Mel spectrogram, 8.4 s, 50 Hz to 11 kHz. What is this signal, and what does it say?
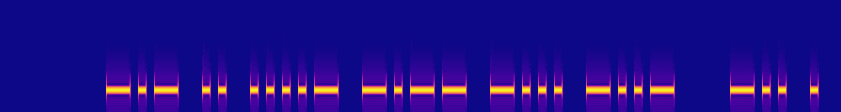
Morse code, heard as a keyed tone, about 15 wpm, 700 Hz. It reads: KI4YBX DE
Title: USA Callsign DE Callsign - 6 Characters - 15wpm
